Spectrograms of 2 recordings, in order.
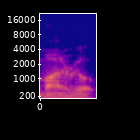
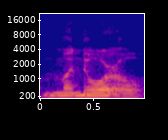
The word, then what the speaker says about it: monaural: Oh, it's not monorail. Monaural. I always forget. I found that's how you say it. It's monaural.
